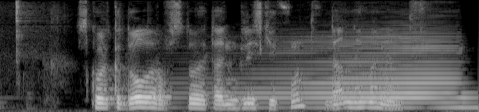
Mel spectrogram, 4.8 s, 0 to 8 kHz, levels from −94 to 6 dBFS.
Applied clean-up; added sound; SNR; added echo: none; Bowed string instrument; 6 dB; none.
